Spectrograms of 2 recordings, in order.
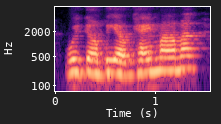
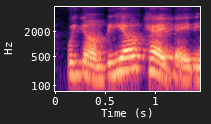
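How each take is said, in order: First: Okay rising as a question; hopeful question. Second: Okay falling, said as a settled fact; reassuring statement. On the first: Daughter hugging her mother, asking with a rising question. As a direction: ask it, hoping for a yes. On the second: Mother answering her daughter, falling and reassuring. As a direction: tell her it will be fine. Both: A narrator's reading. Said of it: "Monique repeated".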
